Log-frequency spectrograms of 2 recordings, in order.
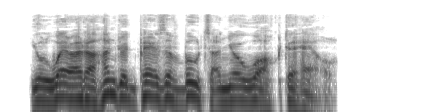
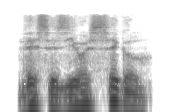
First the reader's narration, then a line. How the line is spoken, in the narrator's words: whispered the fading voice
